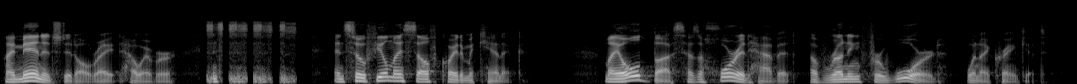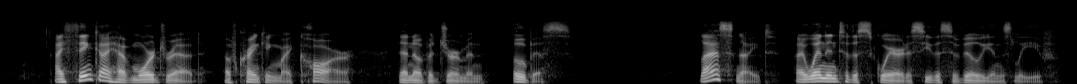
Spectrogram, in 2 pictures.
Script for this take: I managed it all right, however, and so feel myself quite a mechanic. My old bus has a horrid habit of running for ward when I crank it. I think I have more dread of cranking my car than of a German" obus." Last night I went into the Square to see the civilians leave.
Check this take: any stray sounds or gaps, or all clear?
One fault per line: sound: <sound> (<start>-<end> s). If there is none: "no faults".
sound: laugh (2.1-3.0 s)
